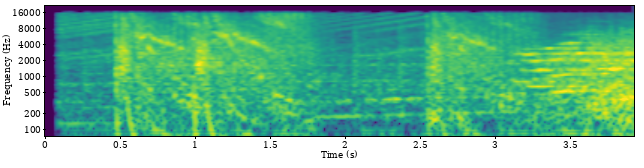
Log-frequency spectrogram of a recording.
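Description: Sharp energy blasts fire in quick bursts.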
